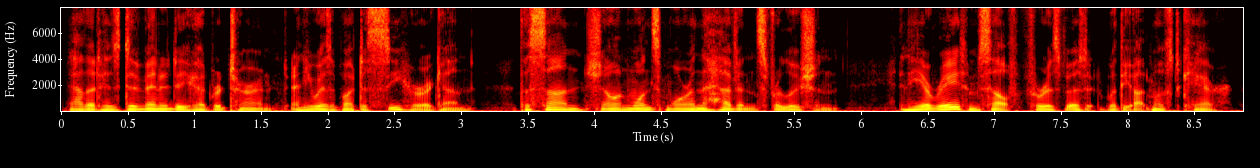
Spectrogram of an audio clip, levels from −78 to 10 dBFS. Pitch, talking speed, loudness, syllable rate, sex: 100 Hz, 235 wpm, -18 LUFS, 6.2 syllables/s, male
